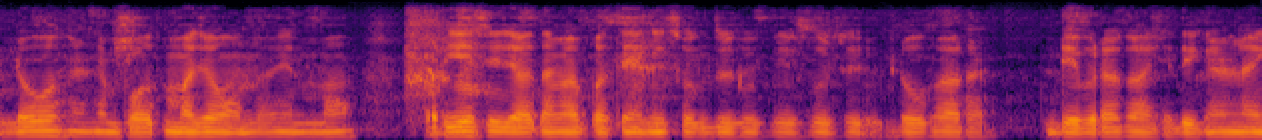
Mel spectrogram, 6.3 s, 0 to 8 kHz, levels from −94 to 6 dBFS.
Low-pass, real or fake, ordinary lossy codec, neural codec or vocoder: none; fake; none; codec, 16 kHz, 16 kbps, FunCodec, trained on Chinese and English, 50 frames a second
